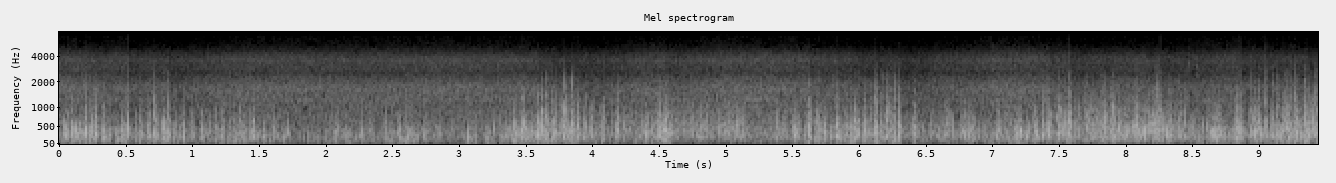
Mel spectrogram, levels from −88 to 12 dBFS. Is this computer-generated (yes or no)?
no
